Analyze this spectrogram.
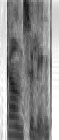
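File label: "counseling", Indian English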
